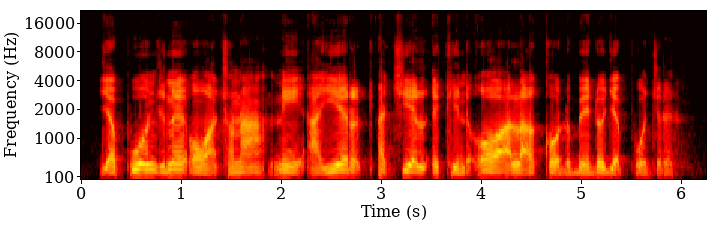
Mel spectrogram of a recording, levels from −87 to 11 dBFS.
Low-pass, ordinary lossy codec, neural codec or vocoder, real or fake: none; none; vocoder, 44.1 kHz, 128 mel bands, Pupu-Vocoder; fake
